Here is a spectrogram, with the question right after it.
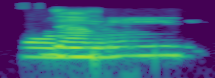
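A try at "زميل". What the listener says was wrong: Zamil. Bukan jamil ya. Jamil itu artinya bagus. Jamilun. Ya, zamil. Ya, ini orang Sunda nih. Hati-hati dalam berucap.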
